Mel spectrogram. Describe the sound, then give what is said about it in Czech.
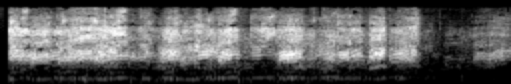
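A flock of geese on a stream in the village of Holuboj honks loudly, many overlapping calls forming a dense, continuous clamor for about four seconds before it thins out to a few scattered cries. “Spíš než auto, tu potkáte koníka s povozem, večer se přes náves vracejí krávy z pastvy a potok je plný hus.”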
